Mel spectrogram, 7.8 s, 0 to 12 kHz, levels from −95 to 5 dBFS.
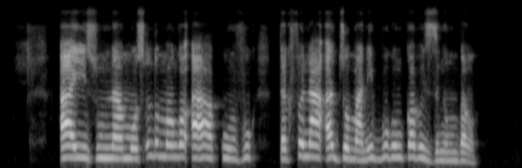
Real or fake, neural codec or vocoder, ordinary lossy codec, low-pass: real; none; Opus, 16 kbps; 7.2 kHz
